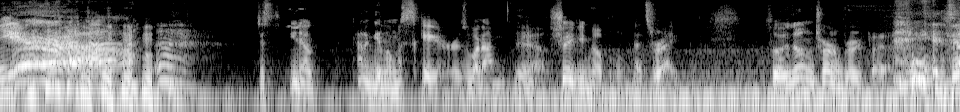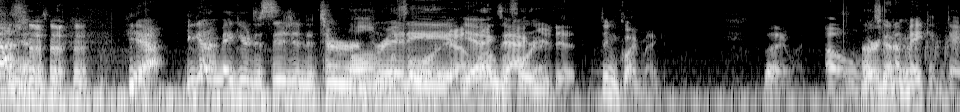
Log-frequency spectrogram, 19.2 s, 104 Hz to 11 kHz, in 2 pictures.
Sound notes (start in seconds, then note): 2.5 laughter; 8.9 laughter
